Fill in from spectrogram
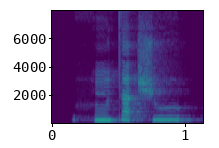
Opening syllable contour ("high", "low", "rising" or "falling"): low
